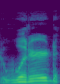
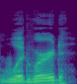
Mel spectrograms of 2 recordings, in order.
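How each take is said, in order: First: The name is said in the local way. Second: The name is said as it is spelled. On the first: This is how people from the area say it. "I'm going to use the local pronunciation of it. It's not really the pronunciation of it" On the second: This is how someone going by the spelling says it. "we call it Woodward. Anyone that reads"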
